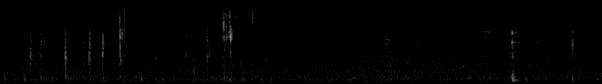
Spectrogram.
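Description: A person chewing a soft-baked oatmeal raisin cookie with the mouth closed: faint, scattered small wet clicks, with a slightly louder cluster about two seconds in.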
